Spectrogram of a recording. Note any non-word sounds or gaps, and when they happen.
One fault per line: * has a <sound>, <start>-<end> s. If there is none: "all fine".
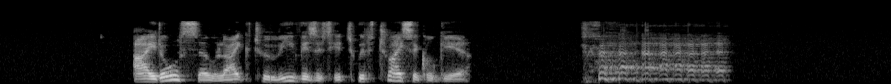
* has a laugh, 5.8-7.4 s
